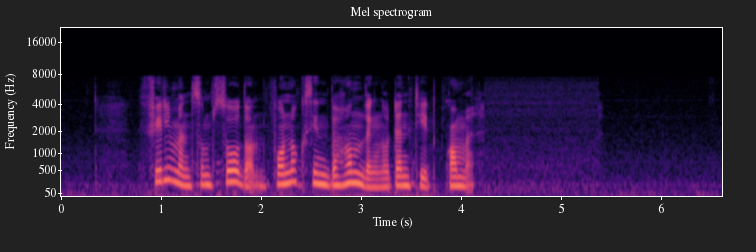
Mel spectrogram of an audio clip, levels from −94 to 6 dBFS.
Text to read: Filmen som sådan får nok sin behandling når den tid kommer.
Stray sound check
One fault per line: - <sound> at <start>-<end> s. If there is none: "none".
none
